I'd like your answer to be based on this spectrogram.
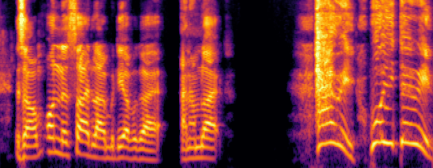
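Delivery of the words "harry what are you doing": very high, acted-out holler. Retelling coaching from the football sideline: imitating own shouting. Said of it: "I'm just shouting".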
